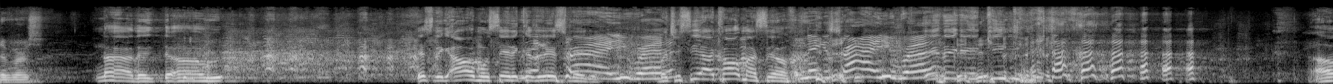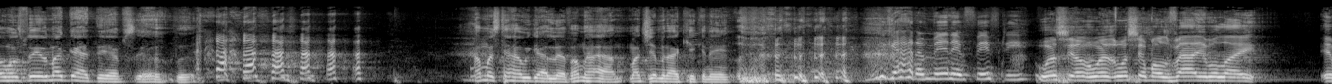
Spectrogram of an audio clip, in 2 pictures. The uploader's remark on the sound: Live from the Buckhead Theatre in Atlanta, GA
